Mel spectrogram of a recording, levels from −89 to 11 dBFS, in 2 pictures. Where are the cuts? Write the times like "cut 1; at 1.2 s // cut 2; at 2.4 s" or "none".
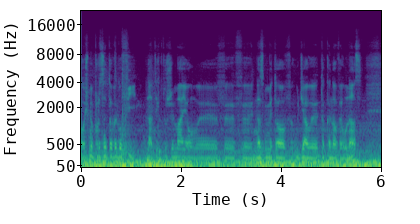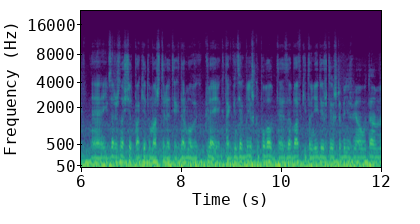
cut 1; at 9.8 s // cut 2; at 10.9 s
